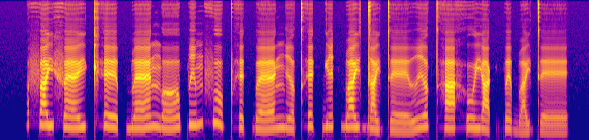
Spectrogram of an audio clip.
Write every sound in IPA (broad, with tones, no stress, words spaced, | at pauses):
fa˧jfɛː˩˧jkʰeː˧˩p̚ bɛː˩˧ŋɤː˩˧pi˧˥mfo˥˨ pʰe˧˩k̚ʋɛː˩˧ŋi˧˩ə̯t̪ʰe˥˨k̚ ji˧t̚ba˧j da˧˩jt̪eː˩ʋi˧˥ə̯ t̪ʰa˧hu˧ja˧˩k̚ pe˥˨ba˩˧jt̪eː˩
